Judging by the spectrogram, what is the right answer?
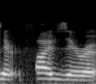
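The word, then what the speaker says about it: fifty: Because if you have 15 and 50, 50 is 50, and the emphasis comes on the first syllable. 15 is 15, and the emphasis comes on the second syllable.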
